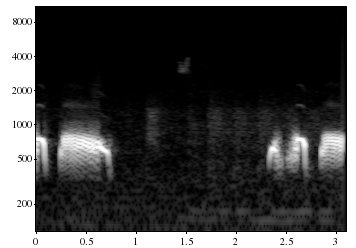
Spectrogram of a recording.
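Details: Caged spotted dove decoy giving fight-provoking calls: a long level hoot, a pause with faint ticks, then two short rising-falling coos leading into another sustained hoot.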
